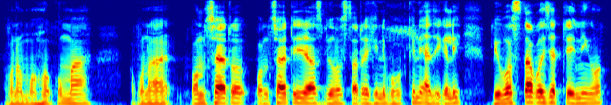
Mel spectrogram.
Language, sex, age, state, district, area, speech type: Assamese, male, 30-45, Assam, Charaideo, rural, spontaneous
